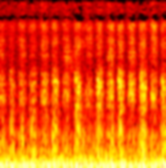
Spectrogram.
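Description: A large dog panting rapidly and evenly, several breaths a second, tired after a walk.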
